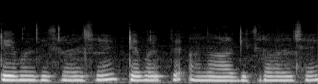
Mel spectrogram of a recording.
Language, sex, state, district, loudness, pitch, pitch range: Angika, female, Bihar, Bhagalpur, -16 LUFS, 195 Hz, 185-200 Hz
